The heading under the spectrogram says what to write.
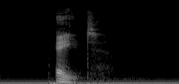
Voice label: "eight", English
